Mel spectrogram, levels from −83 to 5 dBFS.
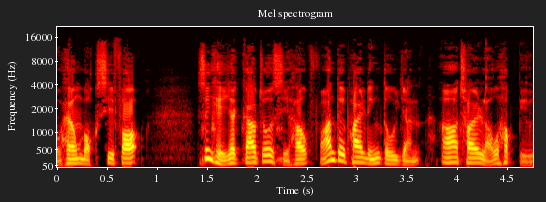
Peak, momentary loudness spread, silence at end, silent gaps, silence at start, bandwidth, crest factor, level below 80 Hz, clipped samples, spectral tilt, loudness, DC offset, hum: -6 dBFS; 7 LU; 0 s; none; 0 s; 16 kHz; 16 dB; -62 dBFS; under 0.1%; -5.5 dB/octave; -22 LUFS; under 0.1%; none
